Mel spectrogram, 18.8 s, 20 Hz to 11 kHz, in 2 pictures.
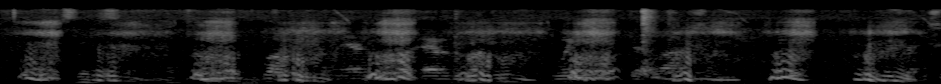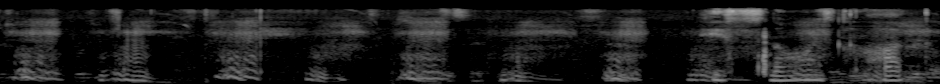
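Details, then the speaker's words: A 5-week-old snoring while songs play to help the baby sleep: rapid, rhythmic snorting breaths, about 60 a minute, with a rough, rattly noise on each breath. "the 5 weeks old snore."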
